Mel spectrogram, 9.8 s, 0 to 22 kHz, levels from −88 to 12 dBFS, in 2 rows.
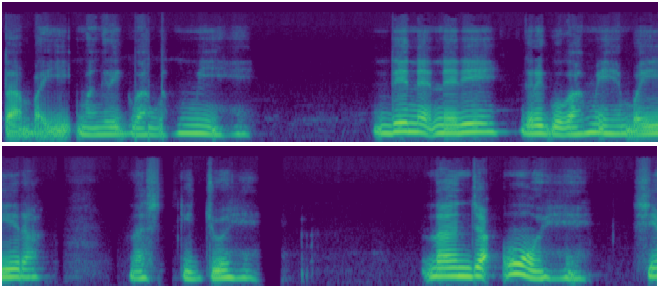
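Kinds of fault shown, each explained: Chunks out of order: around 1.0 to 1.2 s two 100 ms chunks play swapped, one arriving a chunk late, so you get a jumbled blip.
Repeated stalls (stutter): from 4.91 to 6.22 s the buffer keeps running dry, eight little gaps filled with stretched sound, longest about 82 ms, so it drags and stutters.
Call audio freeze: at 6.84 to 7.04 s the sound hangs for about 177 ms, a fading tail then roughly 130 ms of silence, likely packets held up in transit.
Jitter buffer slow-down: from 8.08 to 9.54 s the receiver repeats tiny slices to rebuild its reserve, so it runs about 90% speed, same pitch, slightly drawn out.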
